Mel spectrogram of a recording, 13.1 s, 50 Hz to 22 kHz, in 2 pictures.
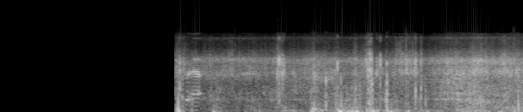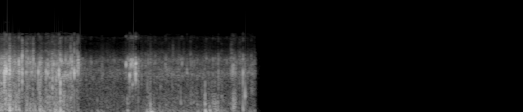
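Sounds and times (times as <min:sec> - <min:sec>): water rushing through slide tube: 0:02.2 - 0:09.8.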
